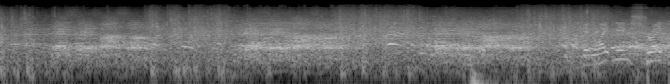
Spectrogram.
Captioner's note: crowd chants "this is awesome"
